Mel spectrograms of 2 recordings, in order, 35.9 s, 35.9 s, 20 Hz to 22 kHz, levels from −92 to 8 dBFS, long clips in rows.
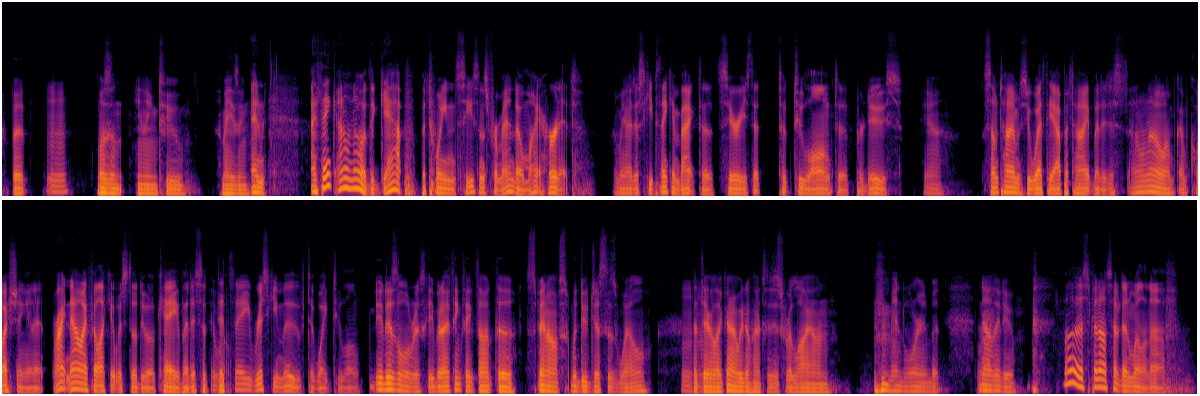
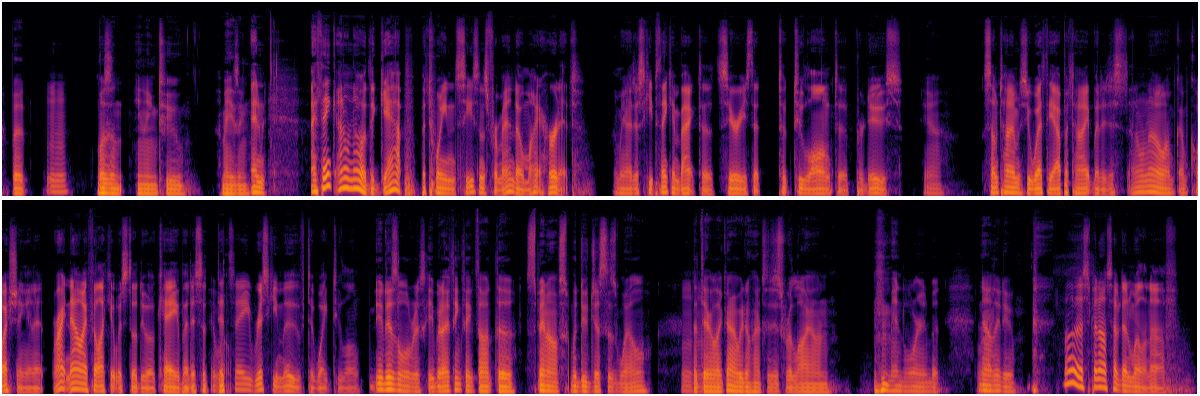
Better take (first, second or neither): second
